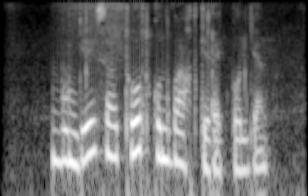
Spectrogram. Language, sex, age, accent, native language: Uzbek, female, 25-34, Surxondaryo, Uzbek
